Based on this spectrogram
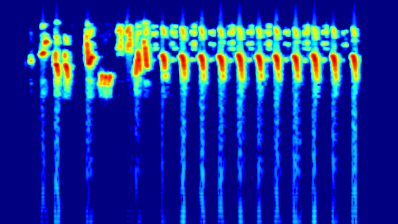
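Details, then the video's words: Song of the common nightingale, taken from a tape meant to teach Moroccan bulbuls: scattered chirps and a low slurred note open the phrase, followed by a steady series of about ten crisp repeated notes. "شريط تغريد طائر العندليب لتلقين البلبل المغربي CD chant rossignol philomèle pour bulbul des jardins"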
